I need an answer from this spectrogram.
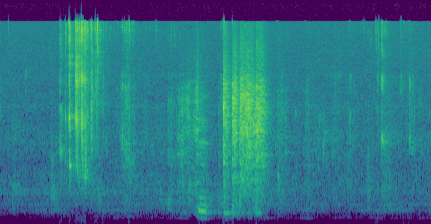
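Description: Crunching and chewing of crisp tortilla nacho chips, in two bouts of crunchy bites: one about a second in and a longer, louder one about four seconds in, with a few small clicks near the end.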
